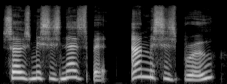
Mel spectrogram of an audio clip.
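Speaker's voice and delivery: a cheeky schoolgirl comeback; girl's retort. Acted. Fay answering the widow, high cheeky girl voice.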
